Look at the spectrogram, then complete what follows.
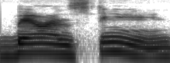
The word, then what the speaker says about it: Berenstain: EIN or the IEN, I didn't know how to pronounce that. And my brother was like, it's Berenstein.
